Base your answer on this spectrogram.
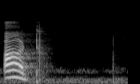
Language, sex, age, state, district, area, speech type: Goan Konkani, female, 18-30, Goa, Canacona, rural, read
